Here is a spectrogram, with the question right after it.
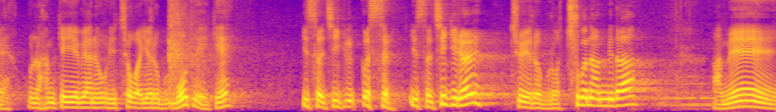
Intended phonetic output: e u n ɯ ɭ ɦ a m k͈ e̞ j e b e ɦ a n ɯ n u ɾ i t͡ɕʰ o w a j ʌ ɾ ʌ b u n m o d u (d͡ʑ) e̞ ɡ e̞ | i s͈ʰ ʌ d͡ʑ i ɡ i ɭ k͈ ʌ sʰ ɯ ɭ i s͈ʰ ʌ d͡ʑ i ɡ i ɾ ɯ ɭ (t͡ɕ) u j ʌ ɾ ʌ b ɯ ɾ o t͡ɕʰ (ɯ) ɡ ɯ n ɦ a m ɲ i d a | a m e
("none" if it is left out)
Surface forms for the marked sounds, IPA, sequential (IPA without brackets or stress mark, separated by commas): none, t͡ɕ, u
